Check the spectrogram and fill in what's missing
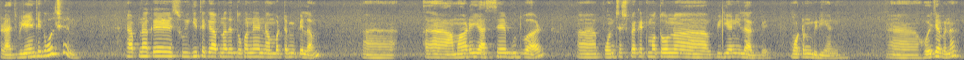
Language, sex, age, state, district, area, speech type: Bengali, male, 18-30, West Bengal, Kolkata, urban, spontaneous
